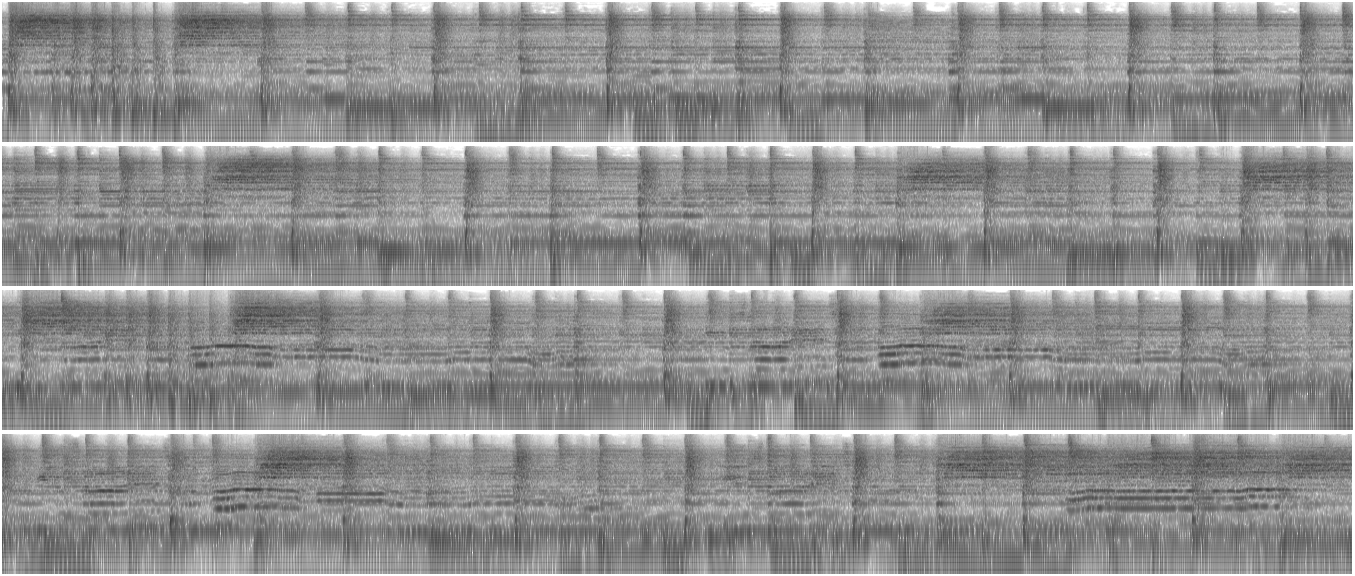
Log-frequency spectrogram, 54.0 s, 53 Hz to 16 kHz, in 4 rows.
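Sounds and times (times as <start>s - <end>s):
drum and cymbal strikes: 0.0s - 54.0s
electric bass: 0.0s - 54.0s
grand piano: 0.0s - 54.0s.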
